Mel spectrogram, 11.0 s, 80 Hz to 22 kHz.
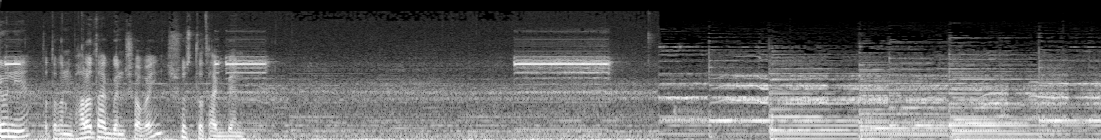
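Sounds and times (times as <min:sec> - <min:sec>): motorcycle engine and wind rumble: 0:00.0 - 0:06.5
vehicle horn: 0:02.1 - 0:03.0, 0:05.1 - 0:06.3
music: 0:06.6 - 0:11.0.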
